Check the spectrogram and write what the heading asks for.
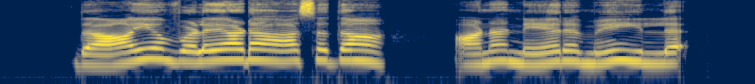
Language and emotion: Tamil, sad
